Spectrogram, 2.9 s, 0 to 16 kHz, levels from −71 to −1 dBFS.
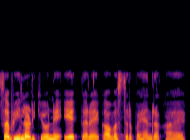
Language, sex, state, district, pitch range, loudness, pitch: Hindi, female, Arunachal Pradesh, Lower Dibang Valley, 205-250 Hz, -16 LUFS, 225 Hz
